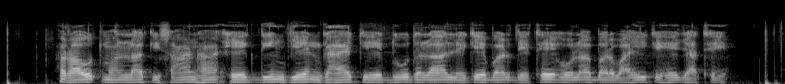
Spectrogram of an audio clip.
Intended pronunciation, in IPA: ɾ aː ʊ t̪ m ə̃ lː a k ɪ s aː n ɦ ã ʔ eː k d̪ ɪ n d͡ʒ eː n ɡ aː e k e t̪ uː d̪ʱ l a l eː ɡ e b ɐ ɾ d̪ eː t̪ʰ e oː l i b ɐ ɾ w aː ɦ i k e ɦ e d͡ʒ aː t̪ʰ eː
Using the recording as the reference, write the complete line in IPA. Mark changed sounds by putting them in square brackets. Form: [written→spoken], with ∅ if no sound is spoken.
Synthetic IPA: ɾ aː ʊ t̪ m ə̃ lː a k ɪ s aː n ɦ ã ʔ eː k d̪ ɪ n d͡ʒ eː n ɡ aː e k e [t̪→d̪] uː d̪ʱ l a l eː ɡ e b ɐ ɾ d̪ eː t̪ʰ e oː l [i→a] b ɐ ɾ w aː ɦ i k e ɦ e d͡ʒ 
